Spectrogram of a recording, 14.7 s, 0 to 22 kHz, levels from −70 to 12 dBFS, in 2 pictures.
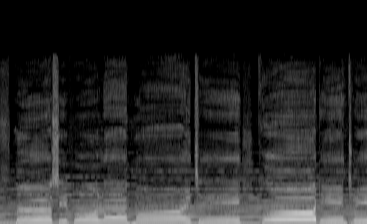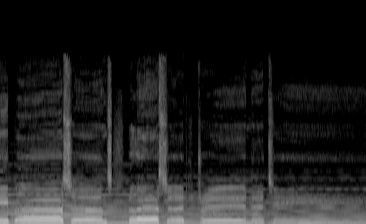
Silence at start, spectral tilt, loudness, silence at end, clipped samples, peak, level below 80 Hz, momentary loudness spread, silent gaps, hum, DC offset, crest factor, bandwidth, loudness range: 0 s; -5 dB/octave; -16 LUFS; 0 s; under 0.1%; -2 dBFS; -28 dBFS; 14 LU; none; none; under 0.1%; 14 dB; 17 kHz; 8 LU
